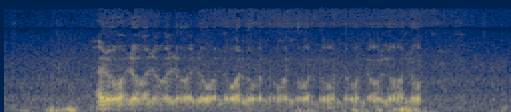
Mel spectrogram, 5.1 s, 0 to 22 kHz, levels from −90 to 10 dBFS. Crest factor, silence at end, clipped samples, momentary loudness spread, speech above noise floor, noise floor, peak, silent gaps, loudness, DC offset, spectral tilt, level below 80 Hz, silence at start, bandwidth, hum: 18 dB; 0.1 s; under 0.1%; 12 LU; 28 dB; -46 dBFS; -2 dBFS; none; -20 LUFS; under 0.1%; -8 dB/octave; -38 dBFS; 0.1 s; 15 kHz; none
